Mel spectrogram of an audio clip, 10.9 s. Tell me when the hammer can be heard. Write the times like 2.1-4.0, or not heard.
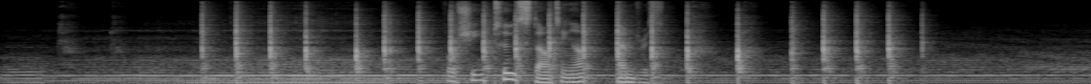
2.0-9.2.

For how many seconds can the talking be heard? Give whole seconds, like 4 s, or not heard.
2 s.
